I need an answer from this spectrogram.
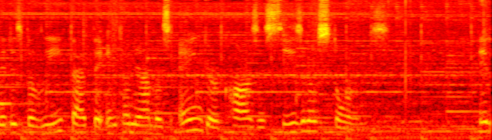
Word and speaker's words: Inkanyamba: creature called the Inkanyamba, and here is the pronunciation. The Inkanyamba is a legendary snake said to live in a waterfall lake area in South Africa called Howick Falls.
